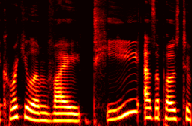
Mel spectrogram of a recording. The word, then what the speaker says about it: vitae: of communicating for us multiple pronunciations are perfectly acceptable so curriculum V Thai is the first pronunciation that we give in our dictionary but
